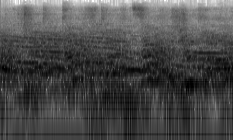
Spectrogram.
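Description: Loud live music in a club, with a performer shouting into a microphone over the backing track and the crowd yelling along.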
